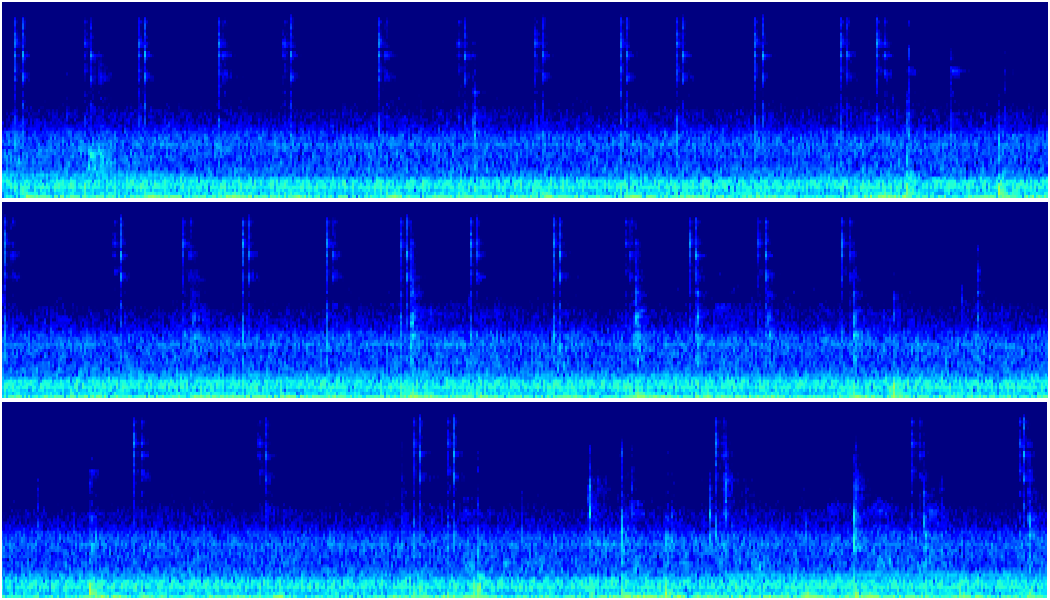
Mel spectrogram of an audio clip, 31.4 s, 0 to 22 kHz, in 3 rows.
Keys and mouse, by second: 2.2 click, 2.9 click, 4.6 click, 5.4 click, 6.7 click, 7.6 click, 8.7 click, 9.0-10.0 middle drag, 11.7 click, 12.9 click, 13.9 click, 16.0 click, 18.1 click, 19.4-21.8 middle drag, 22.2 click, 23.5-25.1 drag, 25.6-27.5 middle drag, 30.2 click.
